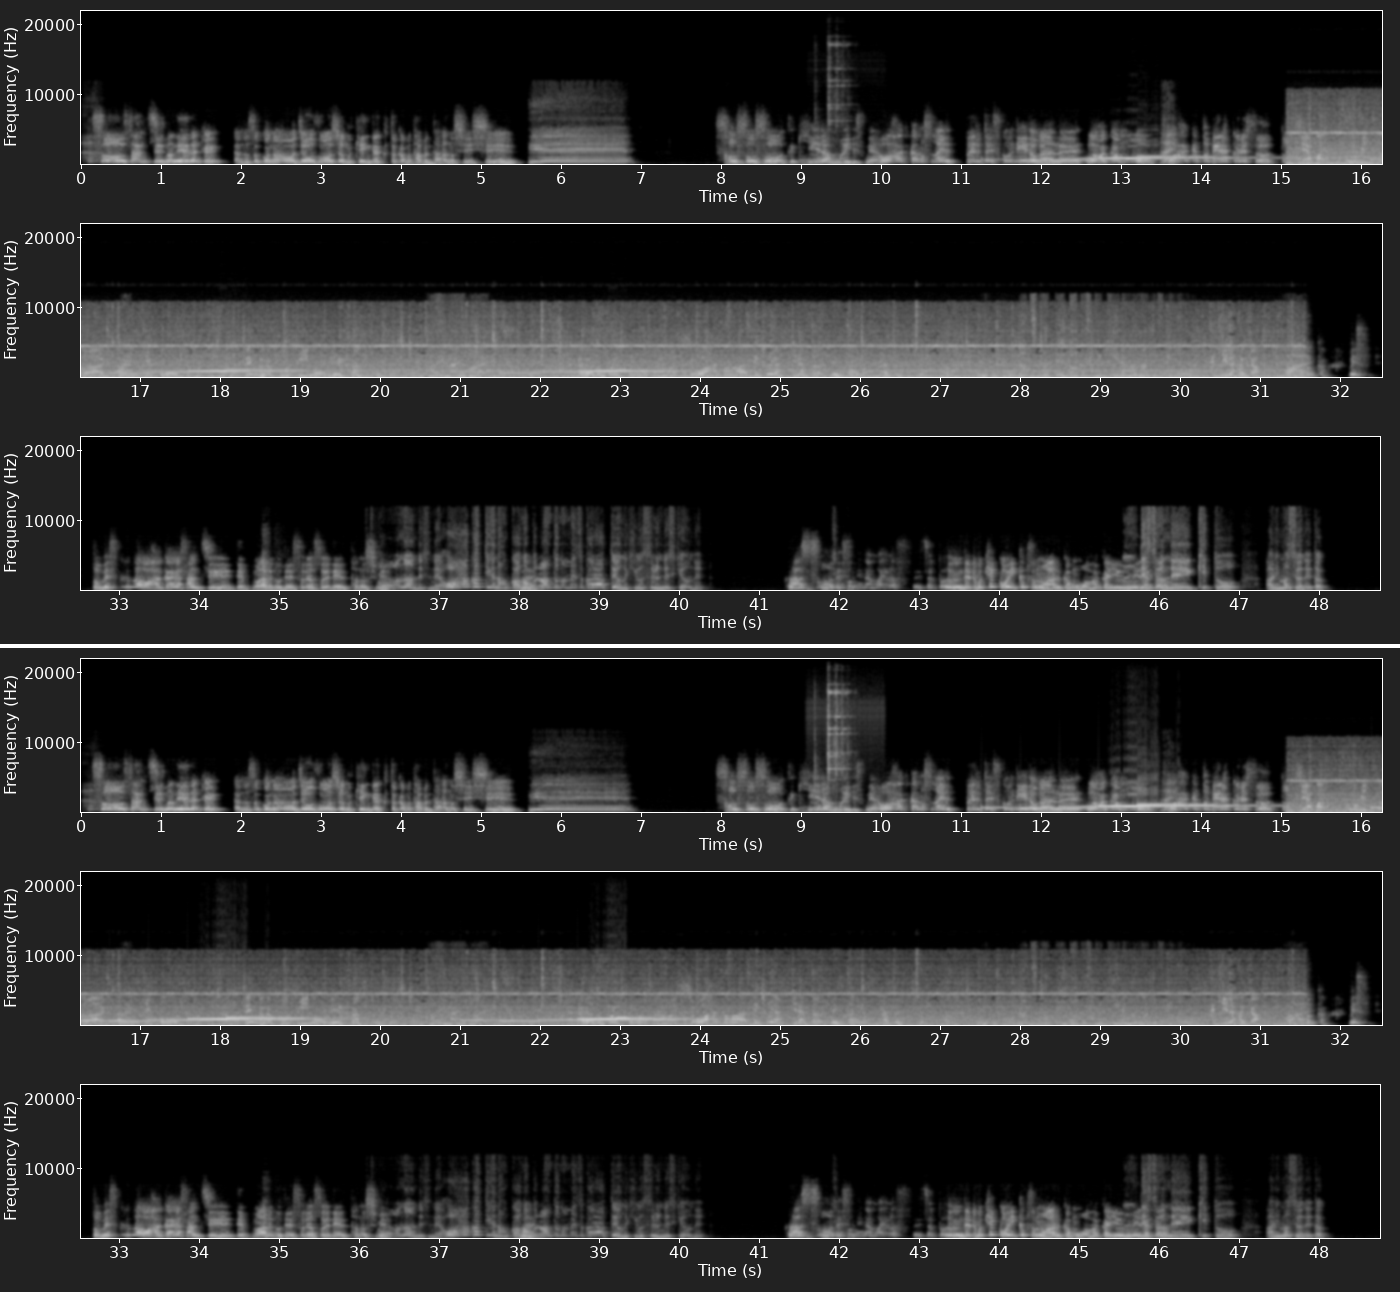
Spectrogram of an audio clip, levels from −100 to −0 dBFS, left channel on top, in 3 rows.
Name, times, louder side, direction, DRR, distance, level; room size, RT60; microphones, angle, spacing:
voice 1, 0.2-5.4 8.0-17.0 17.2-17.5 18.0-20.2 22.3-27.1 30.5-31.0 31.3-31.7 32.1-32.3 32.7-36.4 38.0-38.2 41.4-46.1, equal, 10° left, 0.8 m, -31 dB
voice 2, 5.6-6.9 8.0-9.3 13.5-13.7 16.7-16.9 20.6-21.4 27.5-30.3 31.3-31.7 34.8-34.9 36.2-40.3 41.8-42.2 45.5-47.0 47.3-48.1, left 2 dB, 85° left, 0.9 m, -37 dB
Alarm, 9.2-9.5 11.2-15.0 16.1-19.9 21.0-24.2, right 6 dB, 40° right, 0.3 m, -26 dB
sound 1, 15.1-31.6, left 3 dB, 40° left, 0.9 m, -32 dB
3.5 x 2.3 x 3.4 m
head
